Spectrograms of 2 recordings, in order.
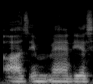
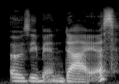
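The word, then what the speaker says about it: Ozymandias: I always liked it more than than how Aussie Mandas is supposed to be pronounced, but so I prefer Ozen Dias.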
